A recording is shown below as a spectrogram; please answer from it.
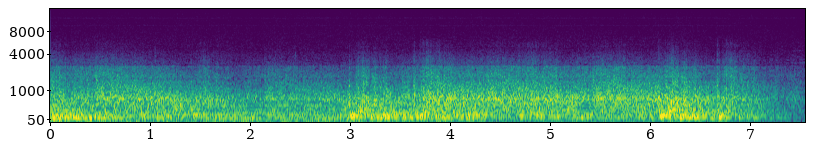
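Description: Heavy bombing during WWII Allied air raids on Sicilian escape ports, rendered as a continuous roar of deep, rumbling explosions with repeated swells, loud and dense throughout with no talk, fading slightly at the end.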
